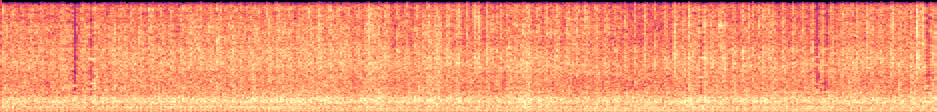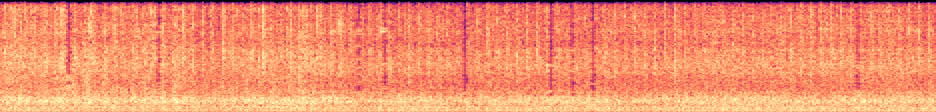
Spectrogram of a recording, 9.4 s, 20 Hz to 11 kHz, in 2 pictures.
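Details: Bolens 22-inch self-propelled mower with a Quantum engine, on the ground after repair work: even, steady buzz at constant speed with no surging or sputter; self-propel works and it runs as it should.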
